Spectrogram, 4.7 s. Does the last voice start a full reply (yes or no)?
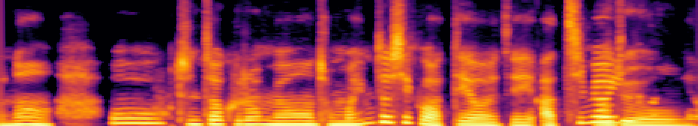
no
